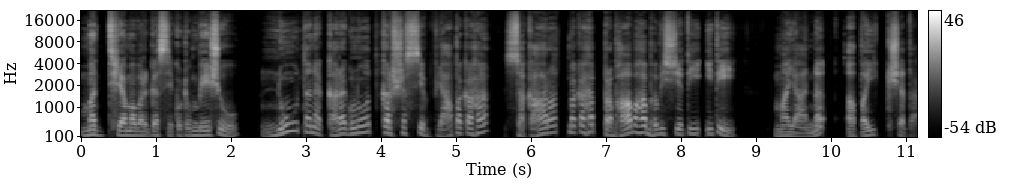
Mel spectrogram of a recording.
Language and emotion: Sanskrit, surprised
